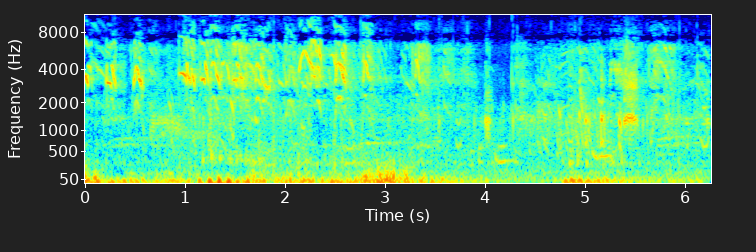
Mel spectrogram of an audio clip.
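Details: Indian ringneck parrot making sounds while eating, kept on a terrace: a series of short, scratchy, high chattering notes in quick irregular succession, with low rumbling background noise and soft wing or movement sounds.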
